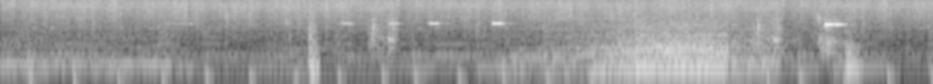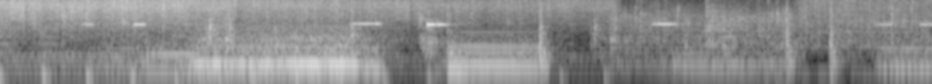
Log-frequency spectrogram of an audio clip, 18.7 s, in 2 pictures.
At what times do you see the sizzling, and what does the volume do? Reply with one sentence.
You can hear the sizzling from 0.0 to 18.6 s, getting quieter.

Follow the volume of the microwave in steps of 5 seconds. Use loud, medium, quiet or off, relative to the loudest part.
medium, loud, medium, quiet.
